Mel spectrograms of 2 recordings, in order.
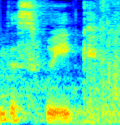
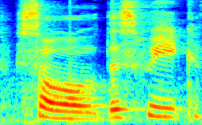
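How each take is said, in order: First: This week whispered under the breath; whispered aside. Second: Said in the usual way. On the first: Real, not acted. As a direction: drop it to a quick whisper to yourself. Self-correction muttered under breath.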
